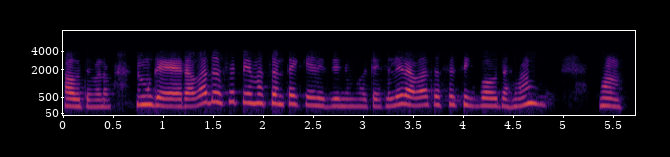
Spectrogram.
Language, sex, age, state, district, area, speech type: Kannada, female, 45-60, Karnataka, Uttara Kannada, rural, conversation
